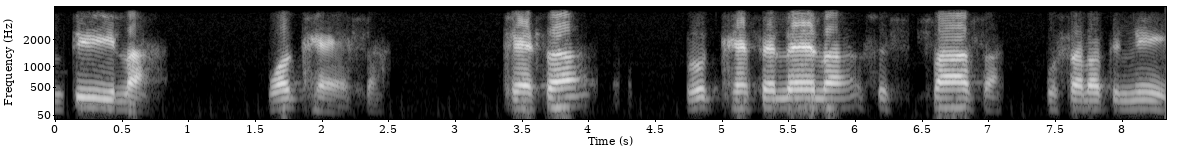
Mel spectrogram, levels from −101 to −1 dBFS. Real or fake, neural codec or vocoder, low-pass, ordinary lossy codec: real; none; 3.6 kHz; none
